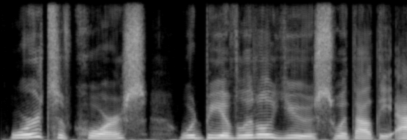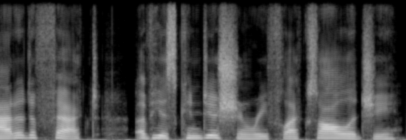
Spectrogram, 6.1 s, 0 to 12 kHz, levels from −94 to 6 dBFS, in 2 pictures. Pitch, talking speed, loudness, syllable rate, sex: 200 Hz, 155 wpm, -17 LUFS, 5.3 syllables/s, female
